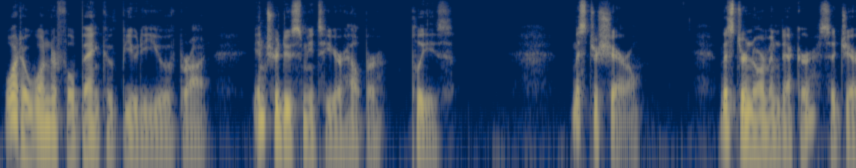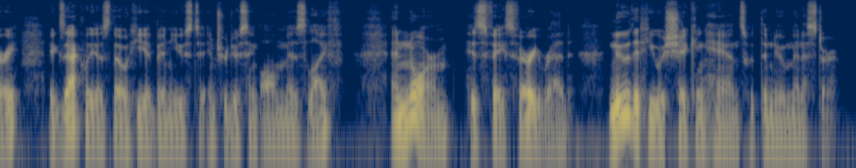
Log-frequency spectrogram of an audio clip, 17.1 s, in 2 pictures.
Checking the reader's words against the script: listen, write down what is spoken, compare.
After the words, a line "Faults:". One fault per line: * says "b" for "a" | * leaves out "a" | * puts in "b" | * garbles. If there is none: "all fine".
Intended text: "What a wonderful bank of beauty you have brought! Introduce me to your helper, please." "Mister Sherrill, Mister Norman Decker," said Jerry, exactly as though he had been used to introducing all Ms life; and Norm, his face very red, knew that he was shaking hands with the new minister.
"What a wonderful bank of beauty you have brought! Introduce me to your helper, please." "Mister Sherrill, Mister Norman Decker," said Jerry, exactly as though he had been used to introducing all Ms life; and Norm, his face very red, knew that he was shaking hands with the new minister.
Faults:
all fine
